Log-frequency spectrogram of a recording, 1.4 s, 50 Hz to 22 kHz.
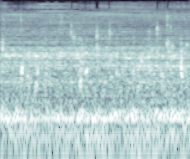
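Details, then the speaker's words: BMW E9x 328i/xi xDrive, N51/N52, after new electric water pump and thermostat: bleed cycle started by holding the gas pedal 10 seconds; soft steady whir with coolant gurgling, no rattle or grind, no leaks. Normal electric water pump running. "Okay, so you can hear it pumping fluid through the system."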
